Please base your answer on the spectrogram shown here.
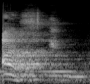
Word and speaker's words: ask: target word is ask the standard pronunciation is ask. ask ok so let's compare them so the target pronunciation ask the actual pronunciation is ask so we can hear that the pronunciation omitted the sound k at the end of the word so let's identifying the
